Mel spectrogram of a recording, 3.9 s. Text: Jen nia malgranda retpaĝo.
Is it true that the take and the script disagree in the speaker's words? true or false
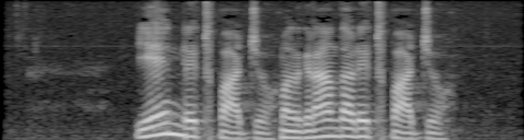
true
